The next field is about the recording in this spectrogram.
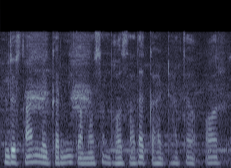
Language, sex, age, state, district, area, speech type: Urdu, male, 18-30, Bihar, Saharsa, rural, spontaneous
